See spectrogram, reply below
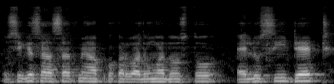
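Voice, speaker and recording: A young man teaches English words in a chatty, informal lesson. He drills each meaning over and over, poses questions to his students and answers them himself. His voice sits at an ordinary middle pitch. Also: flat delivery, moderate pace, darkish tone. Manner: repetitive, asks questions and answers them himself, playful mnemonics. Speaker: vocabulary teacher. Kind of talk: informal Hindi-medium lesson.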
